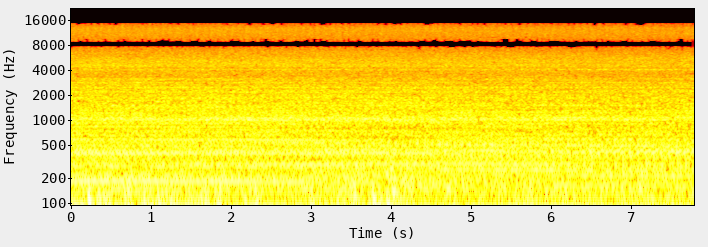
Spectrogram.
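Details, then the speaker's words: Ford F-150 5.4L Triton 3V V8 idling right after VCT/VVT solenoid replacement: deep, steady, even rumble with no misses, knocks or vibrations and no leaks, only the usual light ticking; sounds like a healthy engine. "no vibrations what do you guys think sounds sounds good healthy engine that's right"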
